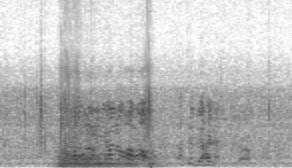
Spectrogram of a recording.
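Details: Honey bees at a wild hive being harvested the traditional way in Nagaland: a steady, low droning buzz with a layered humming tone swells up and holds for two seconds, while men's voices talk over it.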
